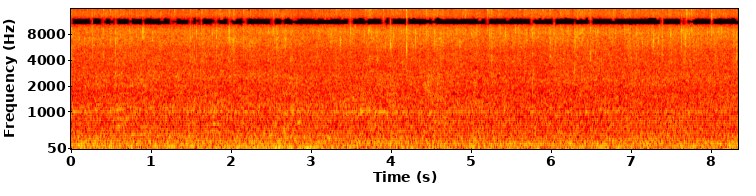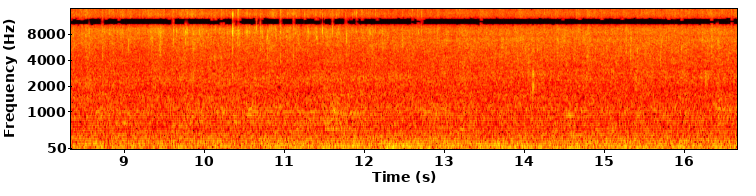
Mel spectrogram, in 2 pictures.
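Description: Heavy rain falling steadily on wet pavement and street, a constant dense hiss of downpour.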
